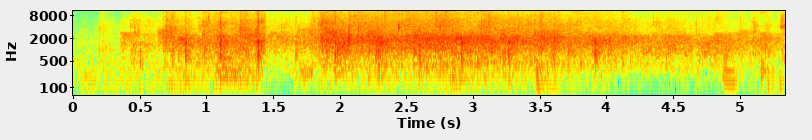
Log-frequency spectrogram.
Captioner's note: applause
